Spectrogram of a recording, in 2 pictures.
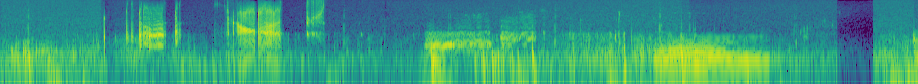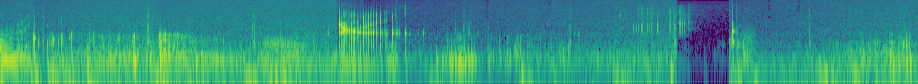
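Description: Bubbling, gurgling growls with squeaky rises and a long rumbling stretch; ordinary digestive stomach growling.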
